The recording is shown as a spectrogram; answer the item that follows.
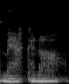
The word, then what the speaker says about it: Mackinac: Now, it's spelled Mackinac, but we all pronounce it as Mackinac.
